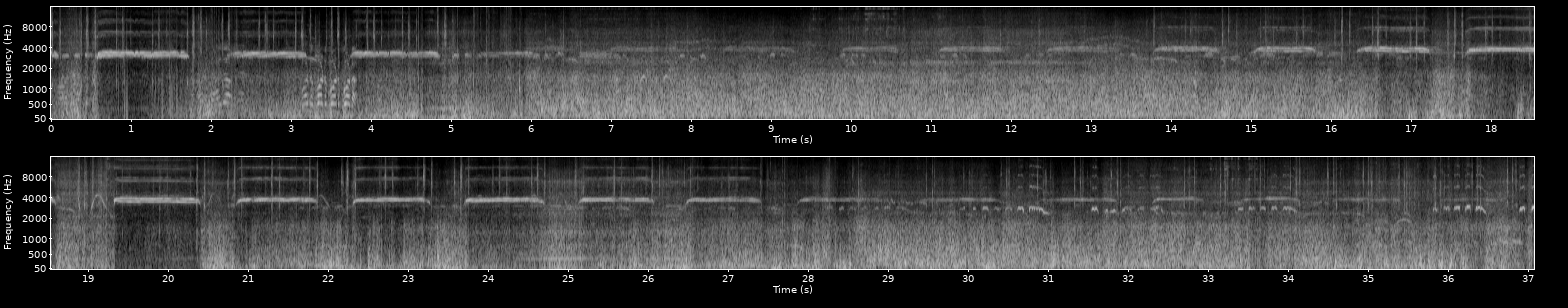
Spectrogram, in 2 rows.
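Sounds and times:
moving vehicle rushing noise: 0:00.0 - 0:37.0
wind: 0:00.0 - 0:37.0.

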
